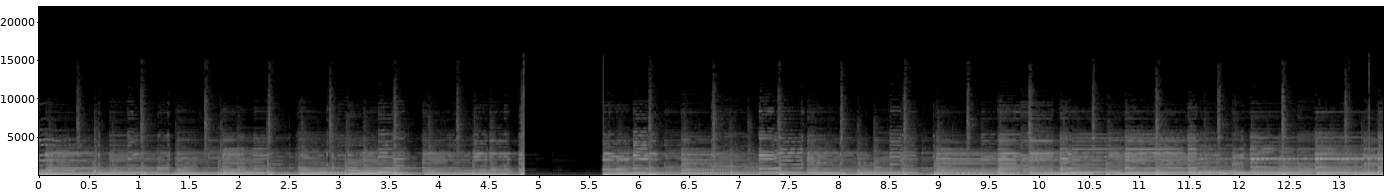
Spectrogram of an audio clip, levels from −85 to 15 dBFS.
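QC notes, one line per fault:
4.84–5.64 s, audio dropout to a faint residue: the sound cuts out abruptly for about 0.8 s, leaving only a faint trace roughly 40 dB below normal, then snaps back. Likely a brief signal loss upstream while the rest of the chain stayed live.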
